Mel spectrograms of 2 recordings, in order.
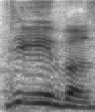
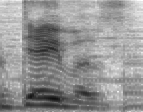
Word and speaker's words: devas: Try to satisfy my 4 dark divas of or devas is the pronunciation, my apologies.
